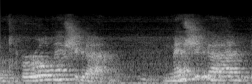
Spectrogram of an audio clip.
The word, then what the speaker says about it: Michigan: Meshugan is the proper pronunciation of what Europeans mispronounce as Michigan.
